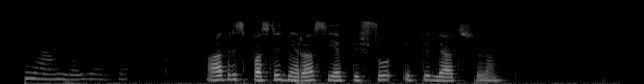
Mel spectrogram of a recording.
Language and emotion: Russian, neutral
